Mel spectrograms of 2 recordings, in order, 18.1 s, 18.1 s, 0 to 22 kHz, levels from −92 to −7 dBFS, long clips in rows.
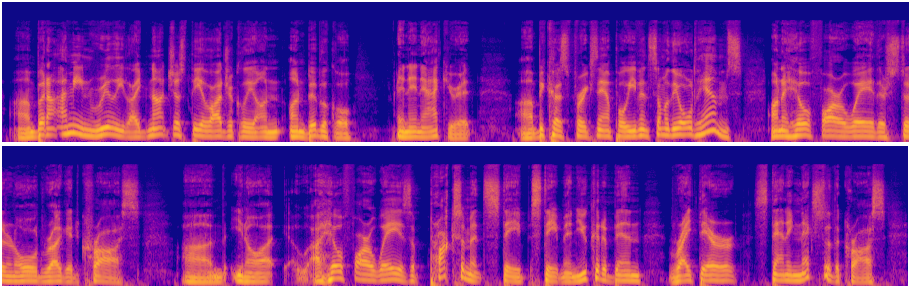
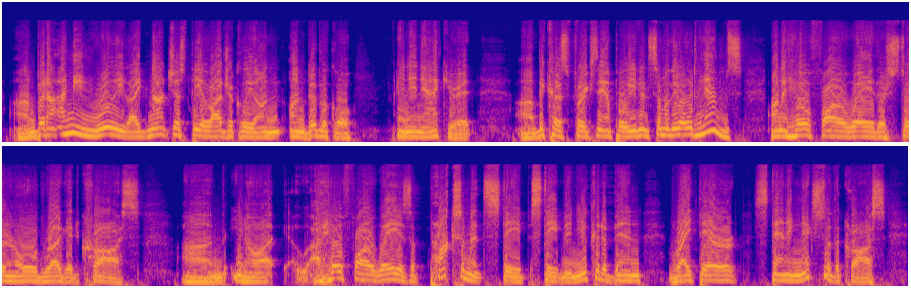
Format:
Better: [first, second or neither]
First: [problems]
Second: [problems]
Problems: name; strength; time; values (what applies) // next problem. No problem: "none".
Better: first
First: none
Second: distortion; heavy; 24% of the sound clipped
